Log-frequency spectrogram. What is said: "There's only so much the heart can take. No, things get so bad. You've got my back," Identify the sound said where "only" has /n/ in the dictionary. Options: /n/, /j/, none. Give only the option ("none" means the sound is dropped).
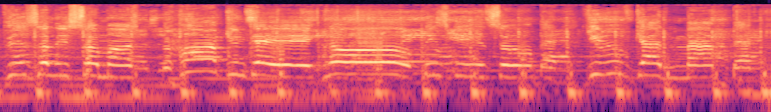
none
